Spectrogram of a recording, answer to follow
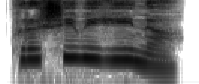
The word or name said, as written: ಕೃಷಿವಿಹೀನ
